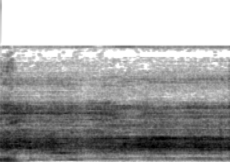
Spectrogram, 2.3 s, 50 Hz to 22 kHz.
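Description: FM broadcast station audio played through the monitor speaker of a Motorola communications system analyzer. It sounds thin and hissy, with its energy crowded into the upper-middle range. The analyzer reads about 97 kHz deviation, and the station is described as massively overmodulating.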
